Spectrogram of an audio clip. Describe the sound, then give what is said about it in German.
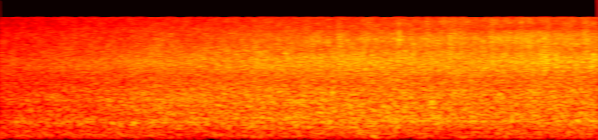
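Steady rushing water pours through a narrow channel diverted to drive a mill, a dense, continuous hiss without pauses, moderately loud, with no voices. “Siehst das jetzt über diesen Floder ist die Mühle angetrieben worden.”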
